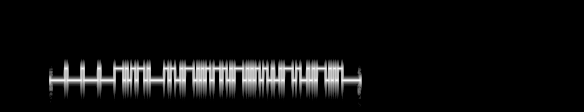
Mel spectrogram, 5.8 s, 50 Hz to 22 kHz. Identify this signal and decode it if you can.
RTTY (45.45 baud, 850 Hz shift), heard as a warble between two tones, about 1700 Hz centre. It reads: LES ESPECES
